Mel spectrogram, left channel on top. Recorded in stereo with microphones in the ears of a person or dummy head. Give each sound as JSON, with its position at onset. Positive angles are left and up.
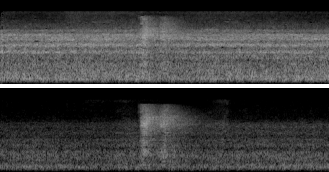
{"t": 1.4, "sound": "tearing paper", "side_deg": 10, "distance_m": 1.4}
